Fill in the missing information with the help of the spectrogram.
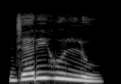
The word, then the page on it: ಜರಿಹುಲ್ಲು: Kannada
